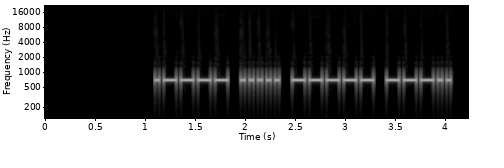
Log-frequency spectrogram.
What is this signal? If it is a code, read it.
Morse code, heard as a keyed tone, about 27 wpm, 700 Hz. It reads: 1508
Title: Worked All Europe DX Contest - QTC Exchange - 28wpm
